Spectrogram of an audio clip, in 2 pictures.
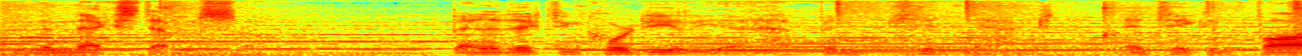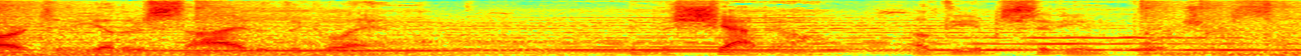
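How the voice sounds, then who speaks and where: Deep-voiced man narrating dramatic fantasy. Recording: loud music under the voice.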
